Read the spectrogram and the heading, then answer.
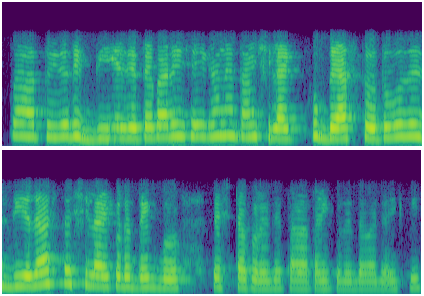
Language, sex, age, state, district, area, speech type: Bengali, female, 45-60, West Bengal, Hooghly, rural, conversation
